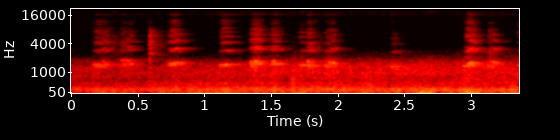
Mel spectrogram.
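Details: Pet cockatiels indoors while trying to mate give a run of short, even, squeaky notes repeated about three per second, with a low room hum beneath.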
